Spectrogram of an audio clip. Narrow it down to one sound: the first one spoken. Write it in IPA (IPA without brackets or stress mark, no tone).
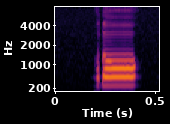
ɾ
